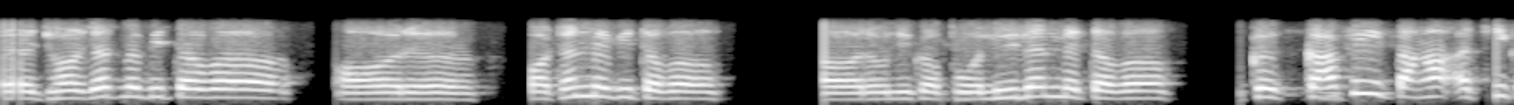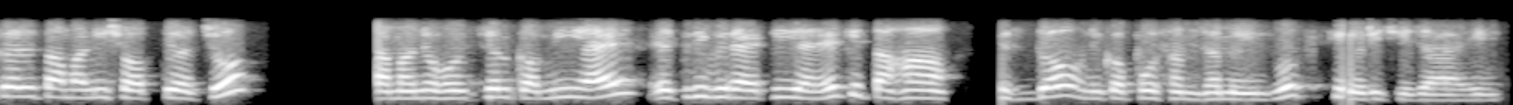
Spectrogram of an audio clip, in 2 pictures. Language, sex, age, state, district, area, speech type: Sindhi, female, 30-45, Uttar Pradesh, Lucknow, urban, conversation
